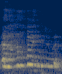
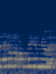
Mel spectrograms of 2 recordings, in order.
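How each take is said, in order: First: High, louder wail of dread; loud panicked wail. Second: High whine breaking into laugh-crying; half sob, half laugh, losing nerve; laugh-crying panic. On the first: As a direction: wail it out at full volume. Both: Real, not acted. Panicking before pulling strip.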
